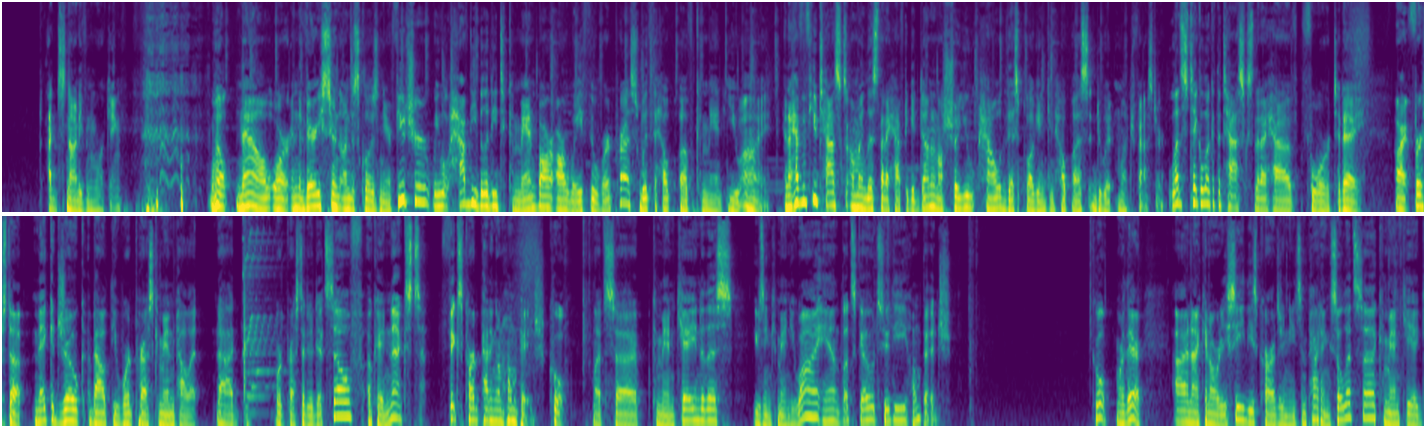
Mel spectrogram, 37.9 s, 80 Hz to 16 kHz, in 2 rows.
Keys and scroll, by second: 26.6 super+k, 37.5 super+k.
